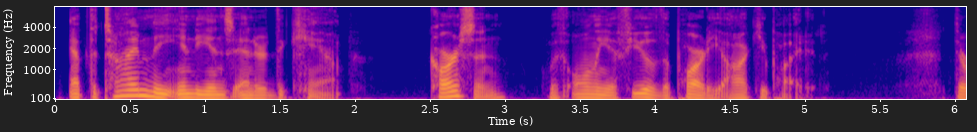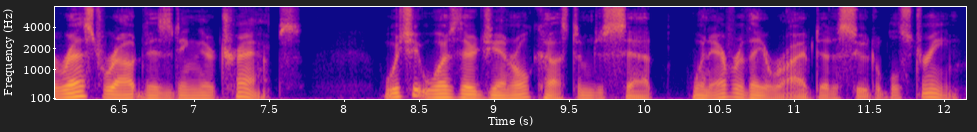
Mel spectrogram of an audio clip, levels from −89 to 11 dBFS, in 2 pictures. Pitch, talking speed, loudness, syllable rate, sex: 105 Hz, 200 wpm, -19 LUFS, 6.2 syllables/s, male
